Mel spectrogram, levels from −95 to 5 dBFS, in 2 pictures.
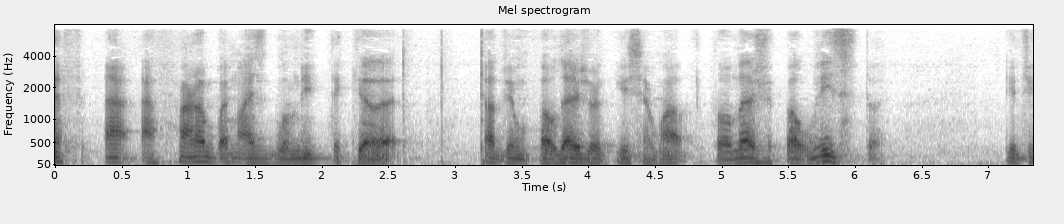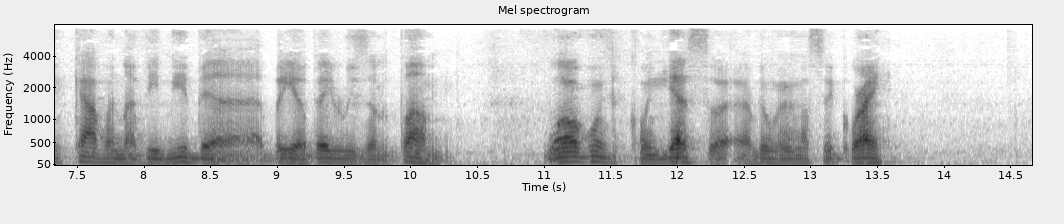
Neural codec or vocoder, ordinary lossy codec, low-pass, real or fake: codec, 24 kHz, 0.9 kbps, WavTokenizer, medium music audio release; MP3, 48 kbps; 7.2 kHz; fake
